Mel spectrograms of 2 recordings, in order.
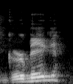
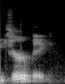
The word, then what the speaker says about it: Gerbig: And William, I would say it's Gerbig, G-E-R-B-I-G, would it be Gerbig? I think it's a hard G.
